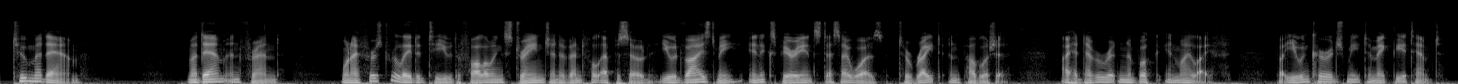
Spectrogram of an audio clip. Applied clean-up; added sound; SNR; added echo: none; none; none; none.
